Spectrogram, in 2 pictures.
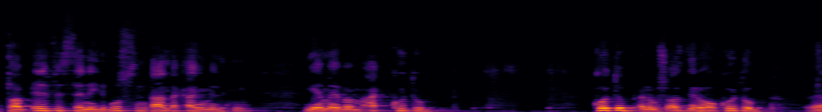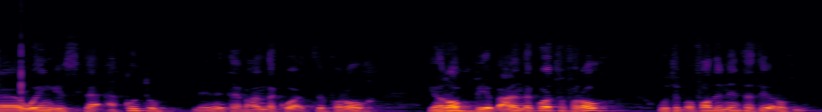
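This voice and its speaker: An Egyptian man talks fast and casually, answering viewers by name and mixing Arabic with English phrases. His voice sits high but sounds dark and mellow. The recording is dull and lo-fi, made in a car. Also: husky. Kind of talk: casual chat.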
